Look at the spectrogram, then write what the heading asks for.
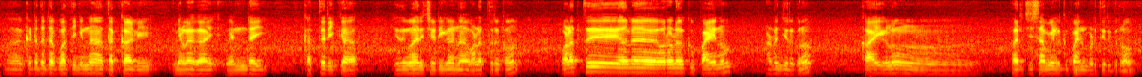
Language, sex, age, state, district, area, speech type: Tamil, male, 45-60, Tamil Nadu, Thoothukudi, rural, spontaneous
